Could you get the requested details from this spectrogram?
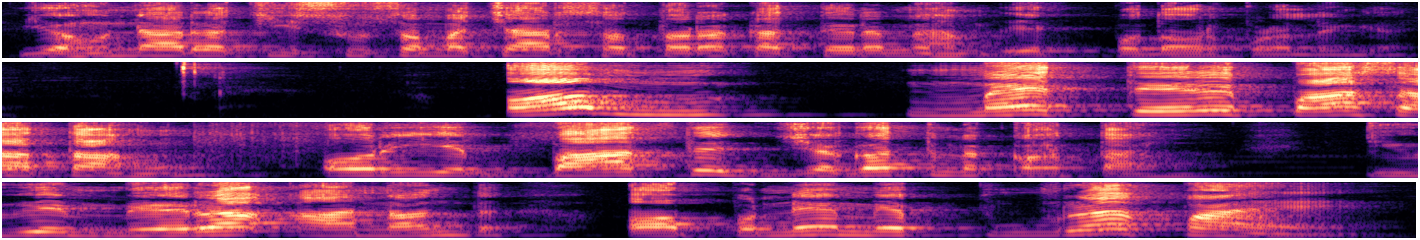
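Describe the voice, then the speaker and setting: Male preacher, high voice, unhurried delivery, fervent sermon tone. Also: fairly bright tone. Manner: fervent preaching, reads Bible verses aloud. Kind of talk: Hindi Christmas sermon.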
